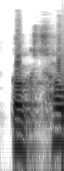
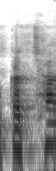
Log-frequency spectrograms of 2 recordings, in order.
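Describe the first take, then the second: First: कक्षा said "kak-chha"; correct pronunciation "kaksha". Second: कक्षा said as "kach-chha"; कक्षा with a doubled chh, no middle k; wrong pronunciation "kachha". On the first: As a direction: sound the middle k in कक्षा. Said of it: "कक्षा बोलेंगे". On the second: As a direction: drop the k before chha in कक्षा. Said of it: "इसको कक्षा नहीं बोलेंगे". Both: Shown as a demonstration.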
